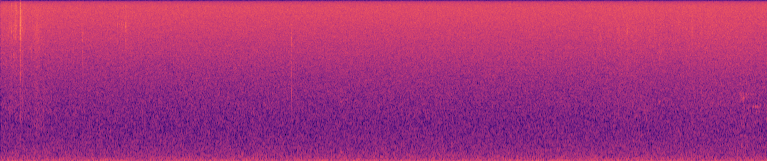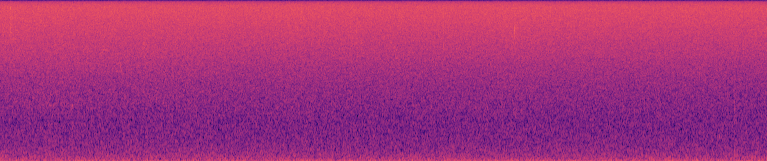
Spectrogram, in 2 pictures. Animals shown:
forest ambience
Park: Katahdin Woods and Waters National Monument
